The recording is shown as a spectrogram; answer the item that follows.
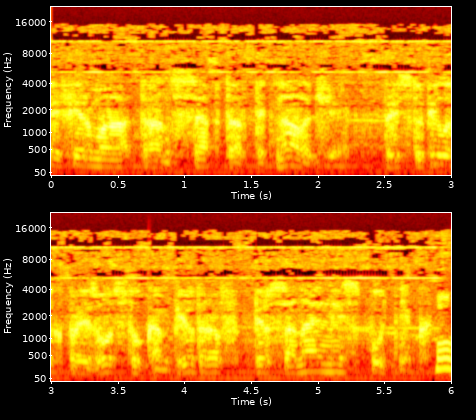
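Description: Continuous speech with a thin, narrow-band, radio-like sound, as from a processed voice clip, with a faint steady high whine behind it.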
